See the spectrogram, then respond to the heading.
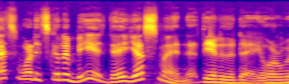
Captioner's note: uh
